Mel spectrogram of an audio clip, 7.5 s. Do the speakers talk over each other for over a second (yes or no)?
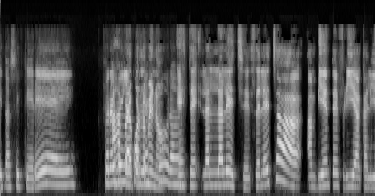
yes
